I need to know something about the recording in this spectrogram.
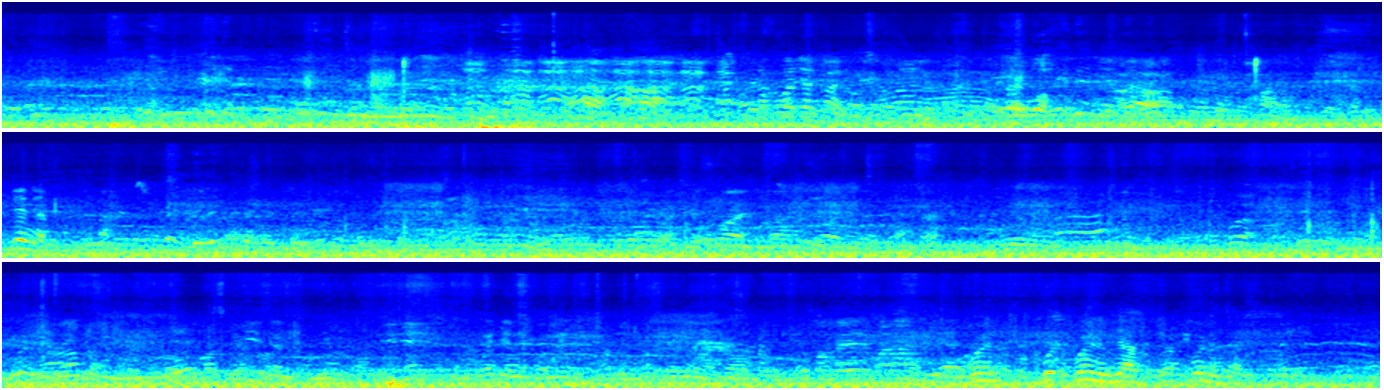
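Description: Men in a crowd talk and call out around the microphone, outdoors.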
